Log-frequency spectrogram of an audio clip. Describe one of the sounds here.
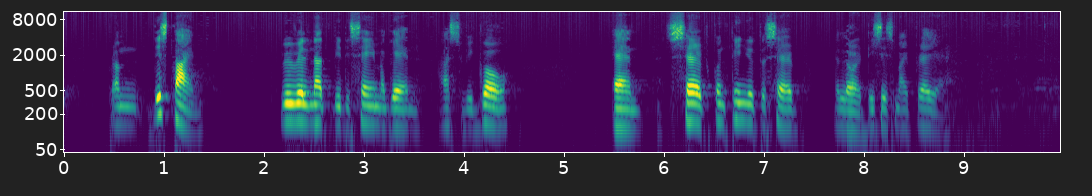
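A man speaks calmly through a microphone, in short phrases.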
